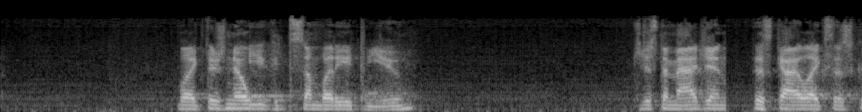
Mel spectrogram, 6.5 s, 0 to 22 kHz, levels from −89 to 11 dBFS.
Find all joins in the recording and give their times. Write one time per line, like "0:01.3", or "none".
0:01.9
0:02.2
0:02.7
0:04.8
0:05.4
